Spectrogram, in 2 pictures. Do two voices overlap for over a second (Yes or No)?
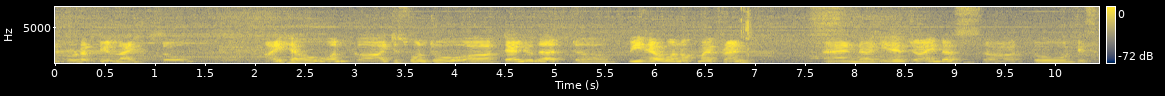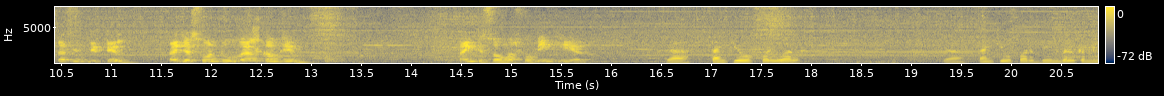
No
